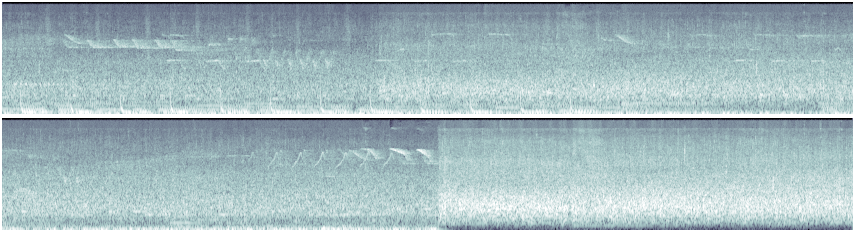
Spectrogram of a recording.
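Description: A small mountain stream in the Caldera de Taburiente on La Palma flows in a steady, faint rushing wash, with soft low rumbles early on and a brighter hiss of water near the end.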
